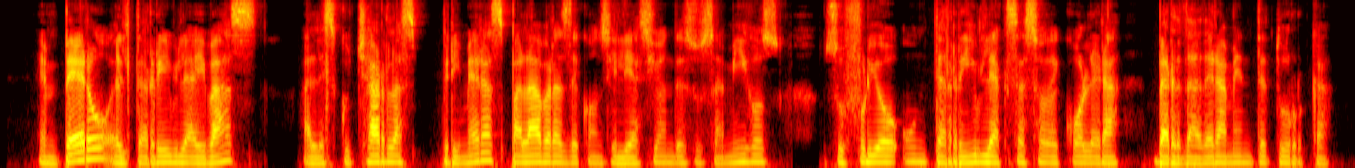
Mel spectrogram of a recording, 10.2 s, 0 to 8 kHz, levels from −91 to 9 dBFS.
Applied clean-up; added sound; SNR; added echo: none; none; none; none.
